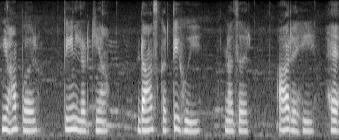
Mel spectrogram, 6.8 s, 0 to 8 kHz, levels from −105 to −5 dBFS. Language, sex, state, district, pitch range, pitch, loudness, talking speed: Hindi, female, Himachal Pradesh, Shimla, 205-235 Hz, 210 Hz, -20 LUFS, 95 wpm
